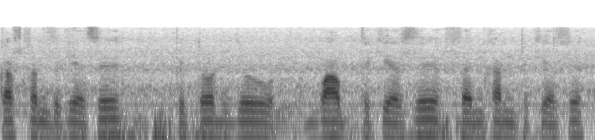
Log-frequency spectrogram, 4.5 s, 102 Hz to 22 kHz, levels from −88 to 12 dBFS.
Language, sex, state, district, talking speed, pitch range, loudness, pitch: Nagamese, male, Nagaland, Dimapur, 135 wpm, 100-110 Hz, -21 LUFS, 105 Hz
